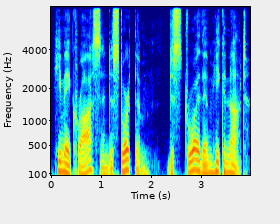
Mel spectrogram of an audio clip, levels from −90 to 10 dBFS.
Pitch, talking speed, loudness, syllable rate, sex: 100 Hz, 135 wpm, -17 LUFS, 3.7 syllables/s, male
